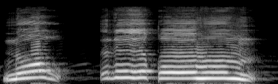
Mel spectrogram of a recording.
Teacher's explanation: غائن اور قاف کو موٹا پڑھنا ہے، غائن کو ہلانا نہیں ہے، قاف کو ہلانا ہے۔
